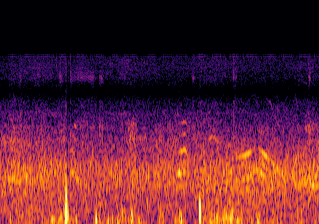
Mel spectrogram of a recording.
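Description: Russell terrier digging in loose soil with its forepaws: continuous rough scratching with irregular soft thuds of earth, and two sharper thumps about half a second and a second and a half in.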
